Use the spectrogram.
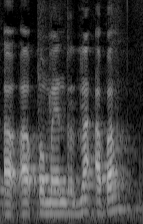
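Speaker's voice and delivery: ordinary talk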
